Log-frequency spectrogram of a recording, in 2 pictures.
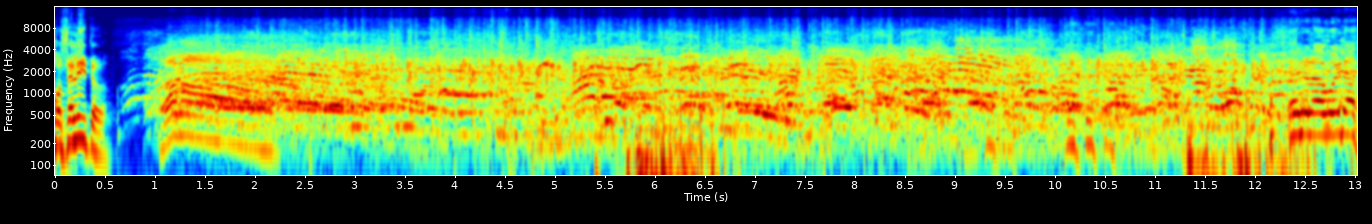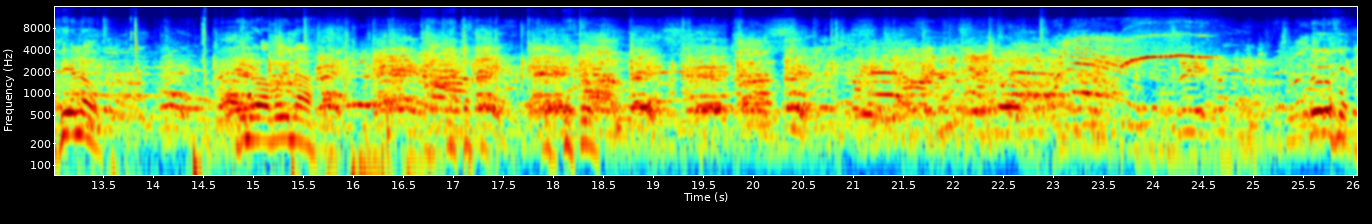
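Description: A small crowd claps and cheers loudly indoors.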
